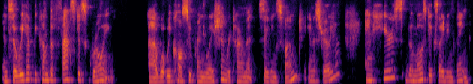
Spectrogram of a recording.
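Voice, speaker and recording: A woman's voice: fairly low pitch, normal speed. A woman from Brazil with an American accent, introducing herself as a board director on a webinar panel in a conversational way, over a video call. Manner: animated, conversational, with fillers.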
